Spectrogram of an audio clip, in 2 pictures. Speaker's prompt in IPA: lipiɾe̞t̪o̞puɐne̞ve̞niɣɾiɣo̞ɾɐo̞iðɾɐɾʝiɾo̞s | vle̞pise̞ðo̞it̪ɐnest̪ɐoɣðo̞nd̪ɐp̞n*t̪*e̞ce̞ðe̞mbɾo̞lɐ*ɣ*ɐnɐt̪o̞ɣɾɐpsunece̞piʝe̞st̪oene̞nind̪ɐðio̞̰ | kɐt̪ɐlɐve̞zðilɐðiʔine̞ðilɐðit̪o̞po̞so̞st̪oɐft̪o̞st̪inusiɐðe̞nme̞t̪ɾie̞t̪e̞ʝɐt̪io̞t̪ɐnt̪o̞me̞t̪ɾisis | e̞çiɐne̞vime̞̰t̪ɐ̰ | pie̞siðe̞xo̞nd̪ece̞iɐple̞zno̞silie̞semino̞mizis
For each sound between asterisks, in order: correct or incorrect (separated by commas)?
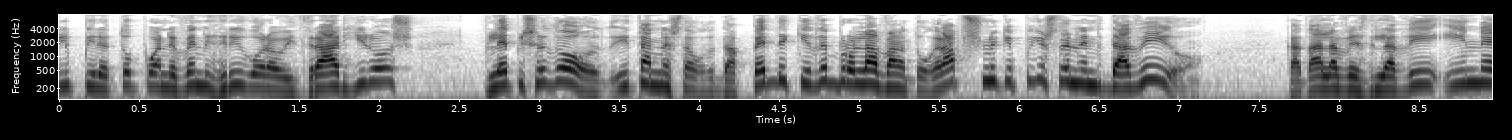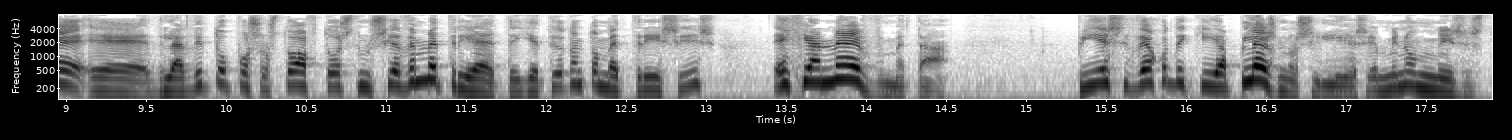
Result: incorrect, incorrect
